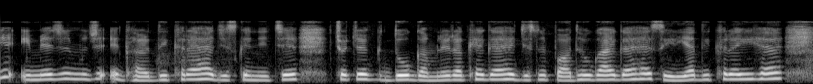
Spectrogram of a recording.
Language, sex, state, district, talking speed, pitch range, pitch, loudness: Hindi, female, Uttarakhand, Tehri Garhwal, 190 wpm, 205-235 Hz, 220 Hz, -15 LUFS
